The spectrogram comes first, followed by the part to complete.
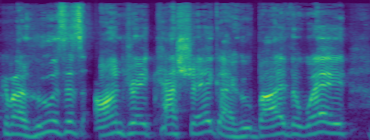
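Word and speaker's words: Kaše: Okay, and then we got to talk about who is this Andre Cachet guy, who, by the way, I'm getting compliments in the chat room for having pronounced his name right.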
